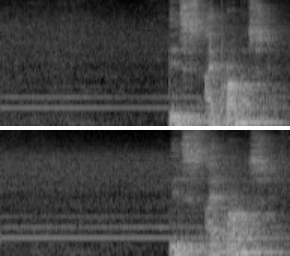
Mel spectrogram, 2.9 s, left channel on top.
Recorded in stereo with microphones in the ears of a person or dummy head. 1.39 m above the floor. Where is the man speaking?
55° left (ahead or behind), 0.5 m.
